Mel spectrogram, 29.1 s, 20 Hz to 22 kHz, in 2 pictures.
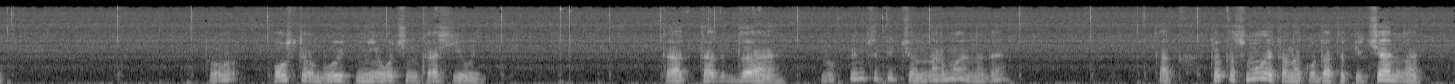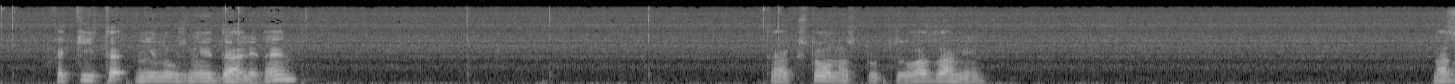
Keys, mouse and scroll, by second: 0.2-1.3 middle drag, 1.9 scroll up 1, 2.1 middle click, 2.8 scroll down 1, 3.9-5.0 middle drag, 5.0 scroll down 1, 5.1 middle click, 6.2 middle click, 7.3 middle click, 8.9 shift+middle click, 10.3 middle click, 11.4 middle click, 15.6 r, 17.7-19.3 middle drag, 20.1 middle click, 22.3 click, 23.4 g.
